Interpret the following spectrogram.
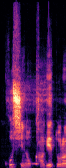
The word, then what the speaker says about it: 越乃景虎: しかねぇこれ越乃景虎っていう越乃景虎って読むんですこれ景虎量に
